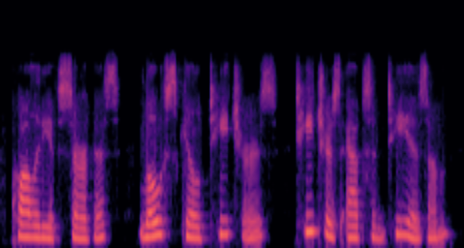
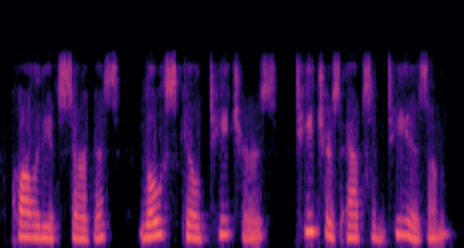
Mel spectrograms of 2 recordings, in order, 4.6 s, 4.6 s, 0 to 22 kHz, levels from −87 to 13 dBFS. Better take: first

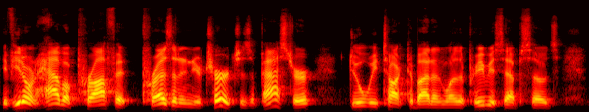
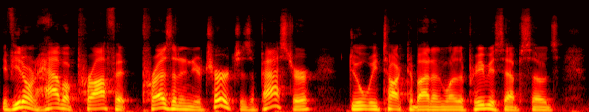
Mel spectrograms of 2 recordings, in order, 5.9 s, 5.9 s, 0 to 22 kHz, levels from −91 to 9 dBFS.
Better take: second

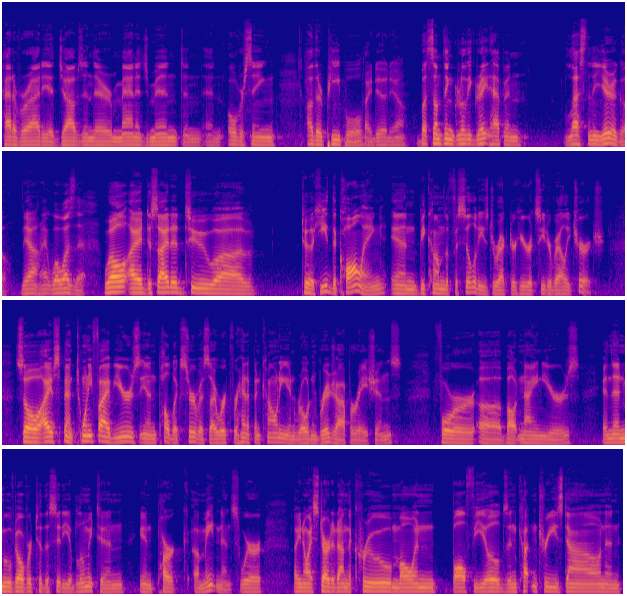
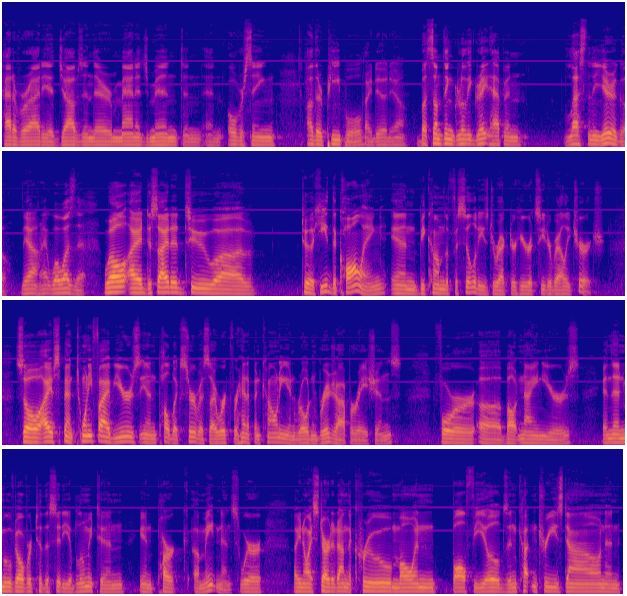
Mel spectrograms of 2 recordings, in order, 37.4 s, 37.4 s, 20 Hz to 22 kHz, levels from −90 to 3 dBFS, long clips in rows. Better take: first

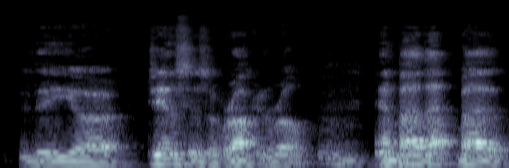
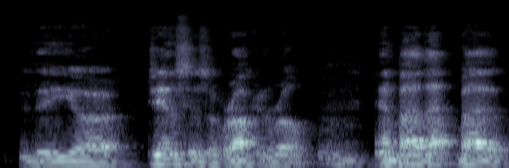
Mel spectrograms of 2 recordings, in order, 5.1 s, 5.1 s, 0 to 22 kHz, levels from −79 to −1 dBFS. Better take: neither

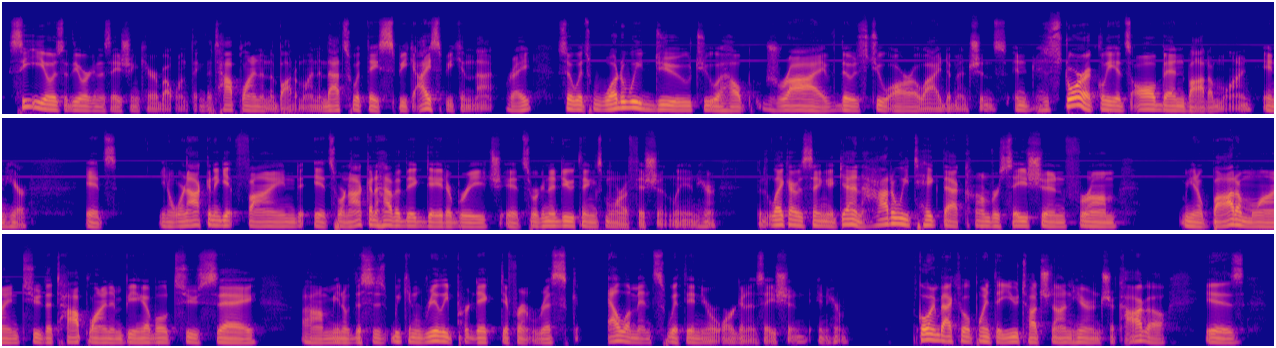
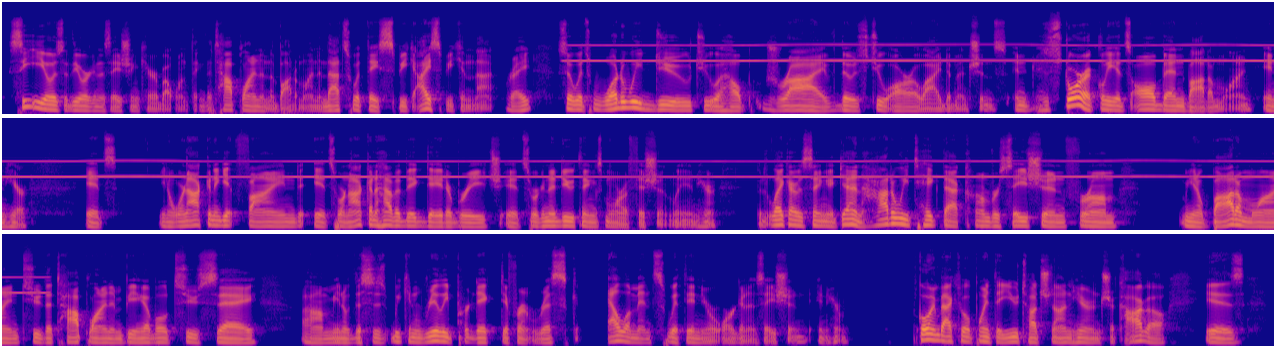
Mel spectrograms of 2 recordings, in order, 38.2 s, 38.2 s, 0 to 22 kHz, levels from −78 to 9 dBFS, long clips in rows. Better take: first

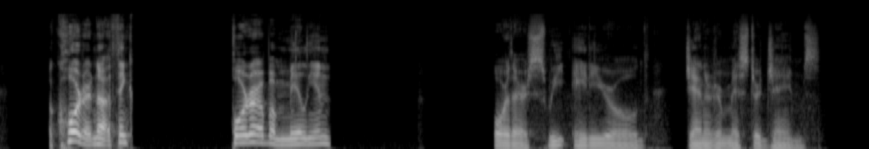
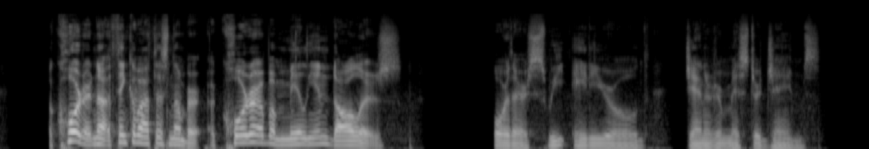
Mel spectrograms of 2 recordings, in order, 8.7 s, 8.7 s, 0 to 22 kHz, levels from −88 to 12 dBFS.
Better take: second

